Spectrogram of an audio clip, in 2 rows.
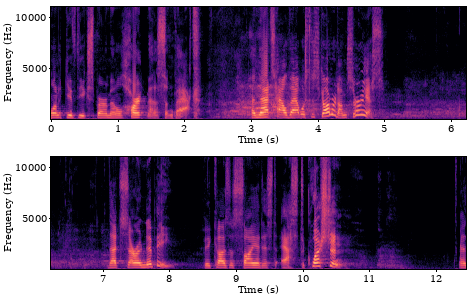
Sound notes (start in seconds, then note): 5.0 laughter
